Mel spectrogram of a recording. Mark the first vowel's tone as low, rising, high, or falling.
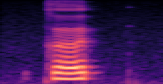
rising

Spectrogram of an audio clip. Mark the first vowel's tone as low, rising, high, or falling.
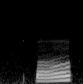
rising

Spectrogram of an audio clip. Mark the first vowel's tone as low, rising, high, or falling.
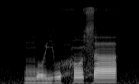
low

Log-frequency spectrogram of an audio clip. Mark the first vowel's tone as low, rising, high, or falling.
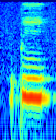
high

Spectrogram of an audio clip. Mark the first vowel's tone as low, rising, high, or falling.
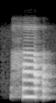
low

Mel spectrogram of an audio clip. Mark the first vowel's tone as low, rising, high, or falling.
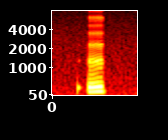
falling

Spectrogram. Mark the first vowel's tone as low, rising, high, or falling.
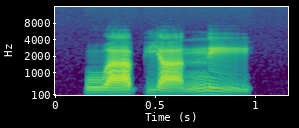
rising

